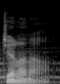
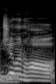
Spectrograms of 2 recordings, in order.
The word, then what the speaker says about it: Gyllenhaal: It is a Swedish name. So shouldn't it be like Gyllenhaal? Oh my god. I have to say, Gyllenhaal! the only two places that is pronounced correctly, my last name like you did just now, is in Sweden and in IKEA. IKEA.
